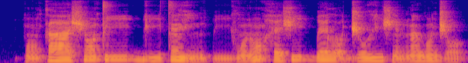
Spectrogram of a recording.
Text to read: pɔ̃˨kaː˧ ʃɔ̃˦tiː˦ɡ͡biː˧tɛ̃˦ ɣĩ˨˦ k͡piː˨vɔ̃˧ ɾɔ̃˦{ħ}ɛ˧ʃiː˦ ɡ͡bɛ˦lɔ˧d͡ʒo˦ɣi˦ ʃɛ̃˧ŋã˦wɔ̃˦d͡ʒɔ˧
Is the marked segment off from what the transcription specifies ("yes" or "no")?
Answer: yes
